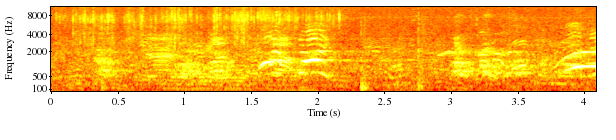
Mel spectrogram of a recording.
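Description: Footballers shouting and calling to each other across the pitch during play: short, scattered voices heard from a distance over open-air background noise.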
